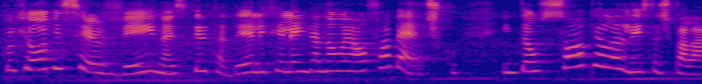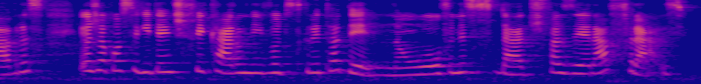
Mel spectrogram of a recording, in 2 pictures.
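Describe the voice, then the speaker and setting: A woman teacher explaining a classroom writing assessment, slowly sounding out words as she goes. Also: high voice, animated, a bit bright, slight background noise.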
